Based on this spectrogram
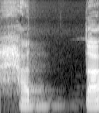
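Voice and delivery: "হাত্তা" with the final "তা" held long; madd elongation. Shown as a demonstration. Teacher demonstrates the pulled reading, "হাত্তা" drawn out at the end. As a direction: stretch the last vowel of "হাত্তা" in a level chant. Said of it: "এক আলিফ টেনে পড়তে হয়".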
